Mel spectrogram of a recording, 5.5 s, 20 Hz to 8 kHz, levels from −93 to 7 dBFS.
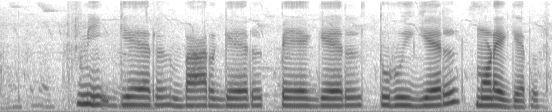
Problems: background conversations at intervals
